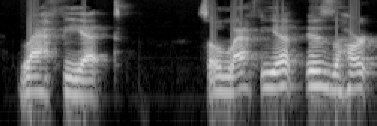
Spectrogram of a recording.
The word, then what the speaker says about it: Lafayette: what do you think might seem straightforward and easy to pronounce as lafette but it is actually Lafayette so Lafayette is the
